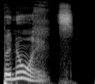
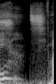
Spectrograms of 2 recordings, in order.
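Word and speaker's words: Beyoncé: or as I heard someone pronounce it once, Benoit's. – Um, yes, Beyonce.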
